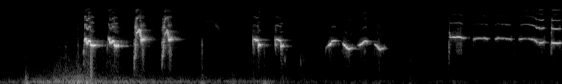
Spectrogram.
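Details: Asian pied starling singing, a recording meant for tutoring other songbirds: loud clipped whistles over a low rumble at first, then wavering warbled notes and a steady series of thin, level whistles.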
